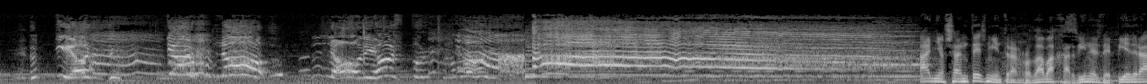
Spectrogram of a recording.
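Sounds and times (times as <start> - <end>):
grieving father's broken choking sobs and gasps: 0.0 - 7.0
grieving man's long loud anguished wavering scream: 0.6 - 3.9, 4.6 - 9.2
speech: 9.3 - 11.4.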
